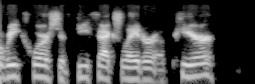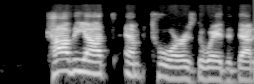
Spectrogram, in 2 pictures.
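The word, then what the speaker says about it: caveat emptor: list later as well it's not pronounced K EMP it's pronounced cavat empor it means let the buyer beware in Latin look at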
